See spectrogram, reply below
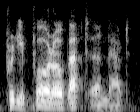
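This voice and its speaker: An actor playing a bitter, obsessive middle-aged retired policeman in a radio drama, forceful and sardonic. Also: medium pitch, animated, unhurried, slight background noise, poor audio. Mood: sardonic, resigned.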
